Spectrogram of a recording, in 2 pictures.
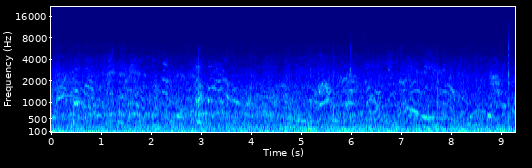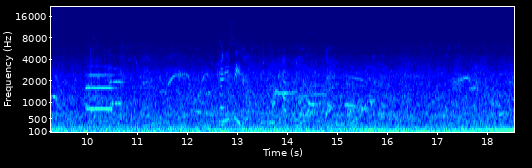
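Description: Calm sea water laps gently.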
